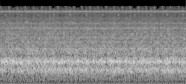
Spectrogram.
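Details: 2001 Toyota Corolla at idle: steady high whistle near 1 kHz over smooth idle, intermittent on throttle blips; persists with belt and IAC removed; fixed by cleaning dirty throttle plate and IAC valve and fitting new throttle body and IAC gaskets.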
